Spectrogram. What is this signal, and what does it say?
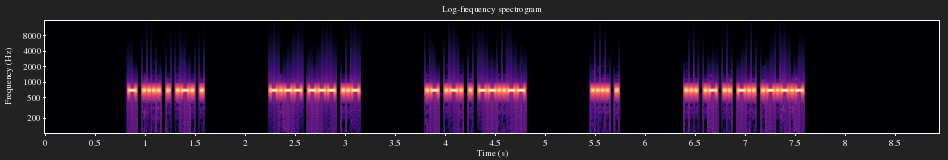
Morse code, heard as a keyed tone, about 50 wpm, 700 Hz. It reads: THERE YOU ARE, HE SAID.
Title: 4x Word-Spacing - Sentences from Top 100 Words - 50wpm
